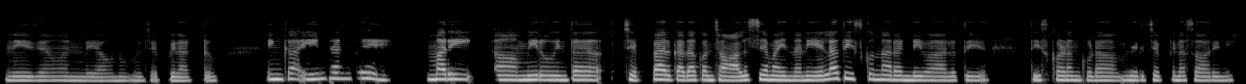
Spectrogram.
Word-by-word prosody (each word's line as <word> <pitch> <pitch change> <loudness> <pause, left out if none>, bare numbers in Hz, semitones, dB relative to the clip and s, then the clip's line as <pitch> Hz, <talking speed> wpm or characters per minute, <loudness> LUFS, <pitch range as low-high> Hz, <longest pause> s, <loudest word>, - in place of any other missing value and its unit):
నిజమండి, 185 -1 -3
అవును 175 +1 -5
మీరు 180 0 -6
చెప్పినట్టు. 175 0 -5 0.6
ఇంకా 240 +2 +3 0.2
ఏంటంటే, 270 +2 0 0.7
మరి 240 0 +5 0.7
మీరు 210 0 +3
ఆహ్, 205 - +2
ఇంత 200 +1 +1 0.5
చెప్పారు 215 +2 +2
కదా! 205 0 +2
కొంచెం 200 -1 +2
ఆలస్యమైందని 200 -1 +3
ఎలా 245 +4 +4
తీసుకున్నారండి. 215 -6 +2
వారు 185 0 -2
తీ 190 - -1 0.6
తీసుకోవడం 200 -1 0
కూడా 185 -1 -1 0.3
మీరు 195 0 0
చెప్పిన 195 0 -2
సారీని. 185 0 -2
200 Hz, 110 wpm, -23 LUFS, 185-220 Hz, 0.7 s, మరి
